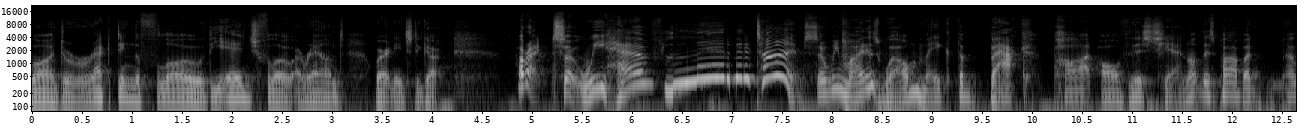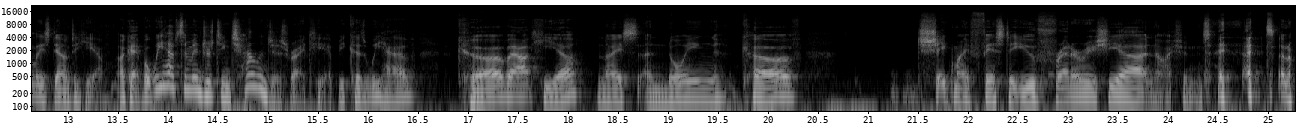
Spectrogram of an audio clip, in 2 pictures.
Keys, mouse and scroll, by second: 2.0 scroll down 1, 2.6 middle click, 5.2 middle click, 5.5 scroll down 1, 5.8 shift+middle click, 6.2 middle click, 6.8 shift+middle click, 7.4 middle click, 8.6 scroll down 1, 11.1 shift+middle click, 13.3 shift+w, 13.5 scroll up 1, 14.0 shift+m, 14.4 z, 15.1 shift+m, 15.3-16.1 scroll up 1, 19.2 scroll down 1, 19.6 shift+middle click, 19.9-22.3 scroll up 1.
